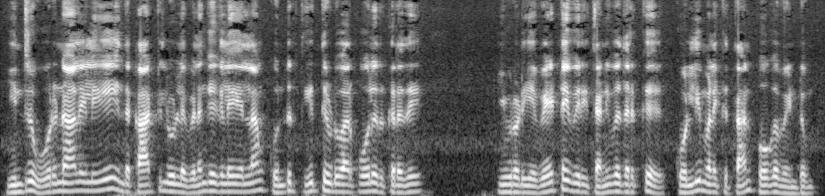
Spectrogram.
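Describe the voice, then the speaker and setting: A man's voice: medium pitch, fairly even intonation, fairly quick, natural voice. A man voicing a nervous young nobleman who urgently pleads and warns of danger in a spoken story. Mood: weary.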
